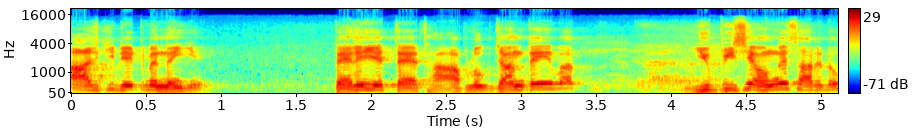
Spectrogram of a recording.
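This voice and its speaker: Over noticeable background noise, a man with a high pitch raises and projects his voice, speaking at a moderate pace with ordinary pitch variation and long, frequent pauses. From Uttar Pradesh, India. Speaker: network marketing leader. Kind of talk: motivational talk. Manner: animated.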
